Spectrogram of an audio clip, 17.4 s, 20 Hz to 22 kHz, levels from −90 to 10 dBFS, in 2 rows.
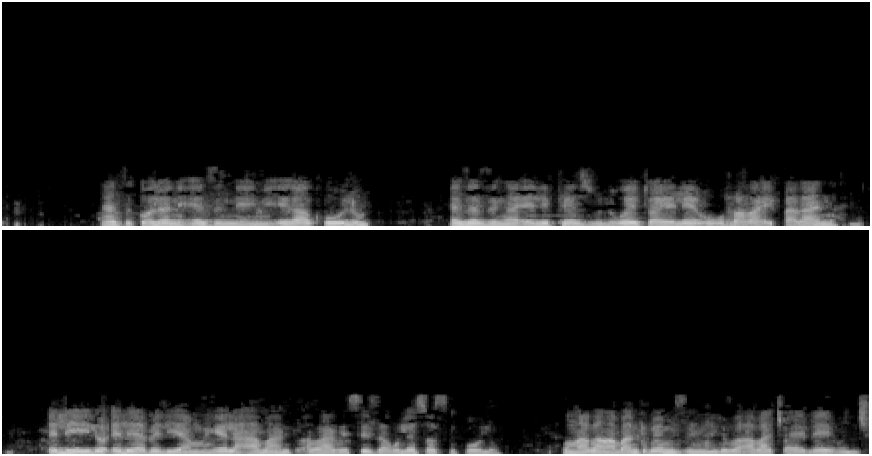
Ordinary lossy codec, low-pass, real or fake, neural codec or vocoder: MP3, 24 kbps; 7.2 kHz; real; none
